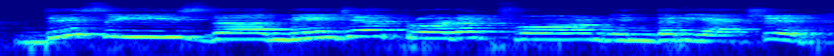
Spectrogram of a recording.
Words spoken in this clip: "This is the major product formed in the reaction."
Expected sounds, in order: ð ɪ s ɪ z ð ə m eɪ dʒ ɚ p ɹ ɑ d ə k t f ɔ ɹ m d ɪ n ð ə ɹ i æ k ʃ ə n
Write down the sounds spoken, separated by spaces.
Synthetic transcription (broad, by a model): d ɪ s ɪ z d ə m eɪ dʒ ɚ p ɹ ɑ d ə k t f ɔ ɹ m ɪ n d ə ɹ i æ k ʃ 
